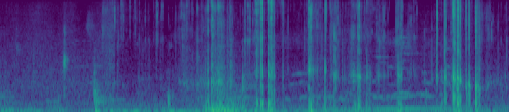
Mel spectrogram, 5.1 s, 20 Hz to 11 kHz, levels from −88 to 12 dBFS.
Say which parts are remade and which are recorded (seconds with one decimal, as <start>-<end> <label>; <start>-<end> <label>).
0.0-5.1 recorded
